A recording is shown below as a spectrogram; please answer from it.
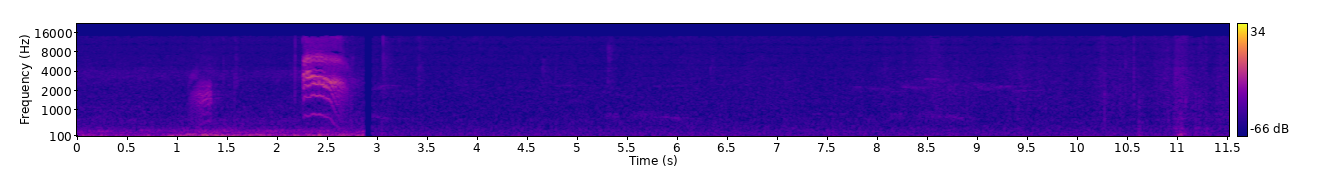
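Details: A newborn kitten, eyes still opening for the first time, gives a short faint squeak, then one loud, rising-and-falling mew. Near-silence with a quiet hiss follows for the rest.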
